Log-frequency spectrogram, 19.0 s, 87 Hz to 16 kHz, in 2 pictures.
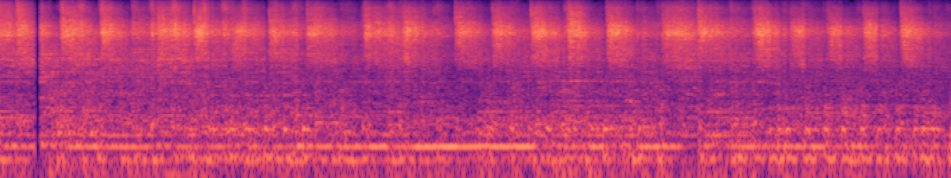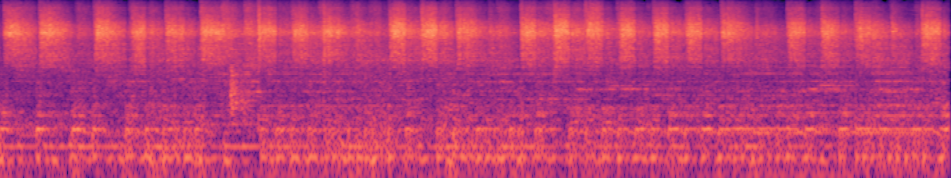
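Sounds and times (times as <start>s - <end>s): cymbals clashing: 0.0s - 19.0s
drums: 0.0s - 19.0s.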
